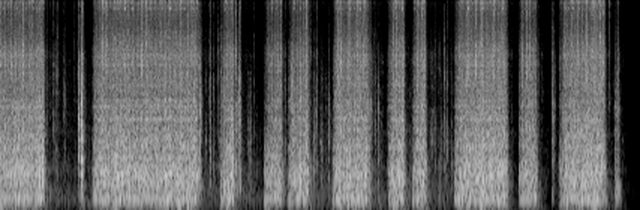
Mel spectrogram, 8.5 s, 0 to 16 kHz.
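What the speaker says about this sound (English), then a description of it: "And then sew the side seams and the underarm seams with a 3/8 inch seam allowance" A sewing machine stitches the side and underarm seams of a turtleneck sweater in loud, close bursts of steady whirring, stopping and restarting many times with short silent gaps between runs.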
